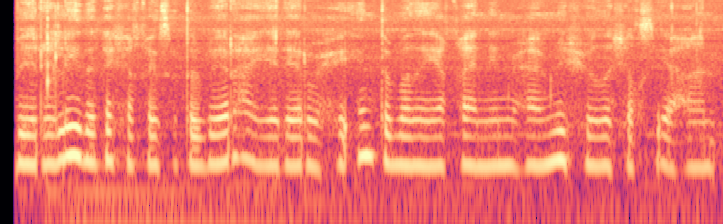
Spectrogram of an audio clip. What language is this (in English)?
Somali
